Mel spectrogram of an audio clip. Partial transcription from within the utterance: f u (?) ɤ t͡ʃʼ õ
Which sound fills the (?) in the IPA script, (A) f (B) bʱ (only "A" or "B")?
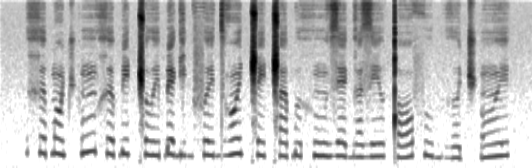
B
